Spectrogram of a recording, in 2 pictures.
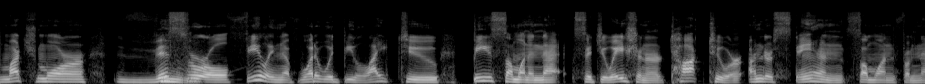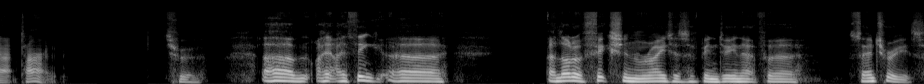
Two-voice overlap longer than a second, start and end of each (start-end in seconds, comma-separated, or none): none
